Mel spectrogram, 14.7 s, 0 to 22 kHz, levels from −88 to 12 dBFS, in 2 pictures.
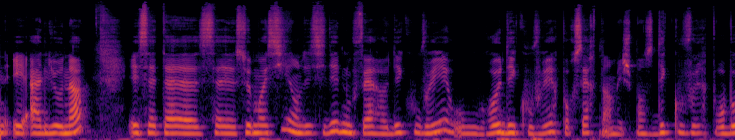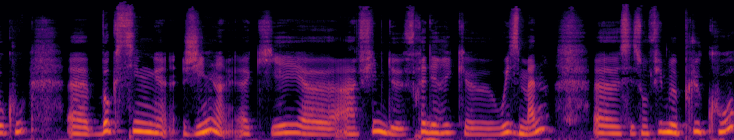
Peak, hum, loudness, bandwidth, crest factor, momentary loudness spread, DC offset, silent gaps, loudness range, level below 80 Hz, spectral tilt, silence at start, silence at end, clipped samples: -8 dBFS; none; -28 LUFS; 19.5 kHz; 18 dB; 9 LU; under 0.1%; none; 4 LU; -56 dBFS; -5 dB/octave; 0 s; 0 s; under 0.1%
